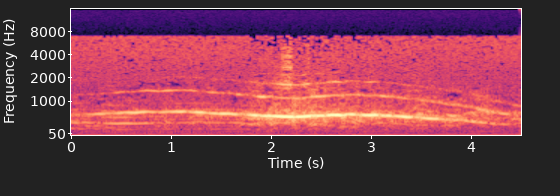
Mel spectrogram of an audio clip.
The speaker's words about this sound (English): Oh, here comes the ambulance.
